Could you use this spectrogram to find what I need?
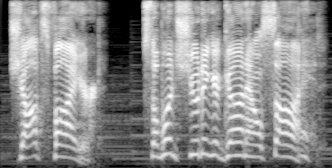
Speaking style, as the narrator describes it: a massive group of people yelling

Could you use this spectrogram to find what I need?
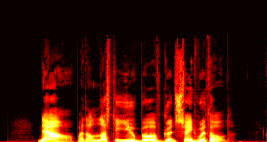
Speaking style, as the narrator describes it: cried the stranger

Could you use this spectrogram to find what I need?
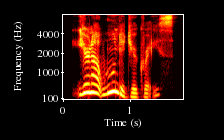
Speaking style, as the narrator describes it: said Sonia anxiously

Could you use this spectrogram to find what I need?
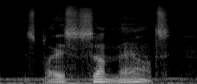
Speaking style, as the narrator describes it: said in a quiet voice

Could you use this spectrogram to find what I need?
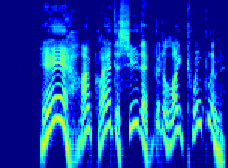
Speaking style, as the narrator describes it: she exclaimed

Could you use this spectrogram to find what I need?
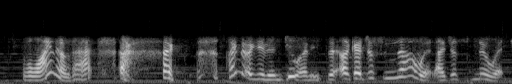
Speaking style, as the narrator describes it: I half chuckled to myself

